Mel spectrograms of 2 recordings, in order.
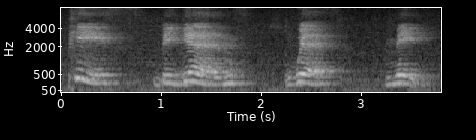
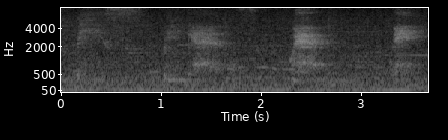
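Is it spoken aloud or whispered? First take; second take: aloud; whispered. First: It is spoken aloud in a full voice. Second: It is whispered without full voice.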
